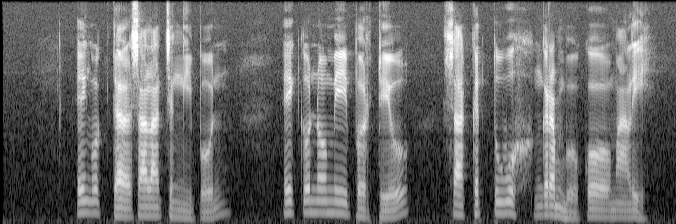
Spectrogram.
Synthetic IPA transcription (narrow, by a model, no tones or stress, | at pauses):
ʔɪŋwək̚d̪̥a̤lsalad̥ʒ̥ə̤ŋipʊn | ʔekonomib̥ɔ̤rd̪̥eo | saɡ̥ə̤t̪ːuwʊhŋəɾəmbokɔmalɪh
